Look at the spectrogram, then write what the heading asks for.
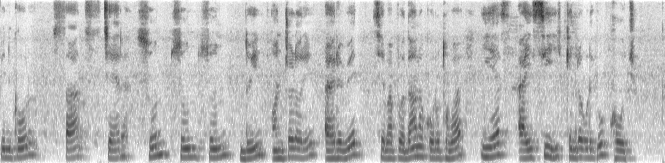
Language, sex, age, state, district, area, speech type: Odia, male, 18-30, Odisha, Bargarh, urban, read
